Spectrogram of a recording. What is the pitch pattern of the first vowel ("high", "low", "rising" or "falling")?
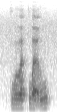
rising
